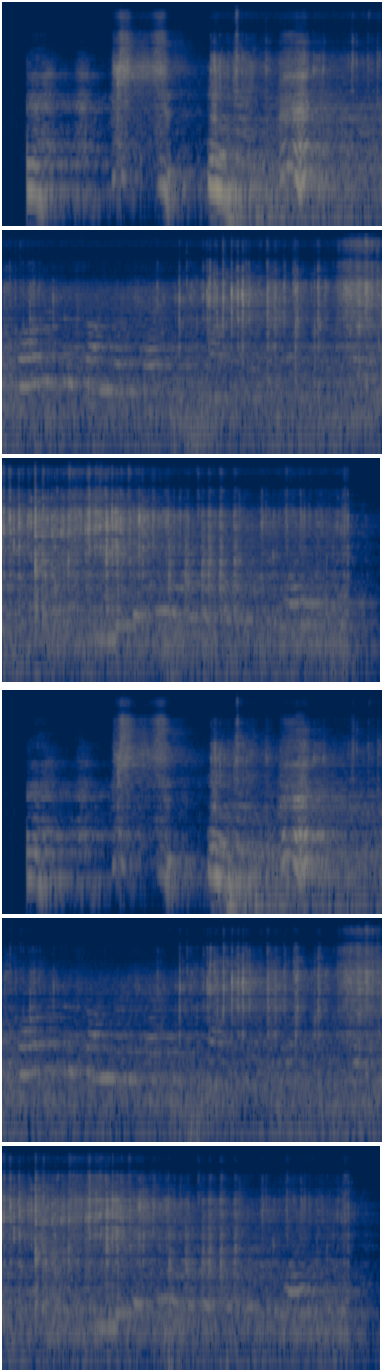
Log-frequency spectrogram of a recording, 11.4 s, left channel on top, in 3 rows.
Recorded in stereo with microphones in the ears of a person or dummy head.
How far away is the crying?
About 1.6 m.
